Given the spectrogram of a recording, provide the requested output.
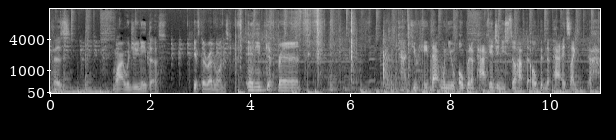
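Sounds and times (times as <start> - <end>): background music: 0.0 - 11.0
packaging being torn open: 3.7 - 6.4.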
